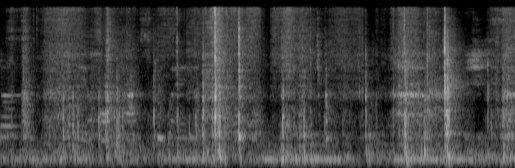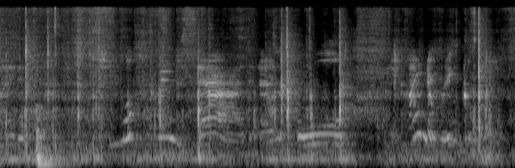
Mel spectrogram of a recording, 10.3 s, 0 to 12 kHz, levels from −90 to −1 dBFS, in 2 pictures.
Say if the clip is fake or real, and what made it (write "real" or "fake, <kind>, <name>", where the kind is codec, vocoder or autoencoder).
real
